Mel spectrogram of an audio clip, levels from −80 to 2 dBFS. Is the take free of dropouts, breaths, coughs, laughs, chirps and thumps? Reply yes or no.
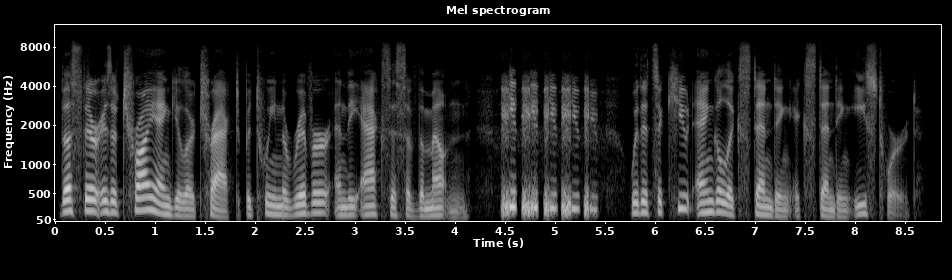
no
